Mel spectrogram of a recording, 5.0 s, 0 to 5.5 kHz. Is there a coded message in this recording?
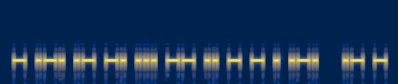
Yes: Morse code from 0.2 to 4.8 s, heard as a keyed tone, about 25 wpm, 600 Hz. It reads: TRANSMITTER AT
